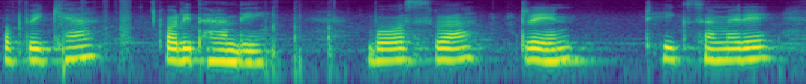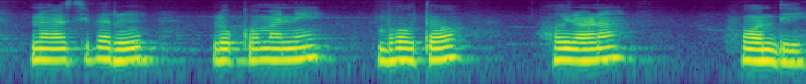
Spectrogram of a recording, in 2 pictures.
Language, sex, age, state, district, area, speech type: Odia, female, 30-45, Odisha, Nayagarh, rural, spontaneous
